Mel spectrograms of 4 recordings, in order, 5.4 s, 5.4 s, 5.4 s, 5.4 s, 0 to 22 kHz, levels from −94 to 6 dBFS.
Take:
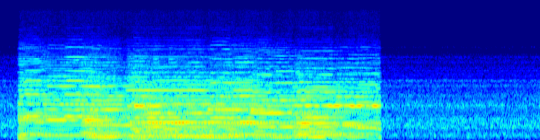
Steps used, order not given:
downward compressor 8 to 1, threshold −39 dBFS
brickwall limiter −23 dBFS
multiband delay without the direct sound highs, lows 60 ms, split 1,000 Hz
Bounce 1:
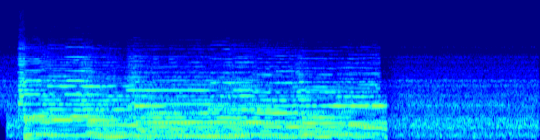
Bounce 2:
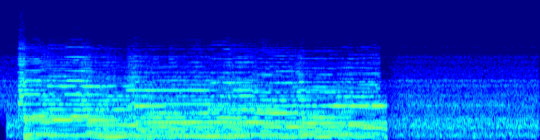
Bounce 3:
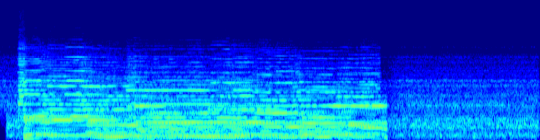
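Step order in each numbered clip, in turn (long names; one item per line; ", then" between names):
multiband delay without the direct sound, then downward compressor, then brickwall limiter
multiband delay without the direct sound, then brickwall limiter, then downward compressor
brickwall limiter, then multiband delay without the direct sound, then downward compressor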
